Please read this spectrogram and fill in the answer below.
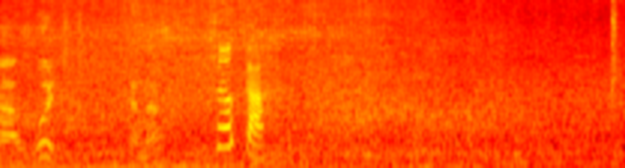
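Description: Street traffic: a low vehicle rumble, loudest in the first two seconds and then fading, with brief snatches of voices.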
